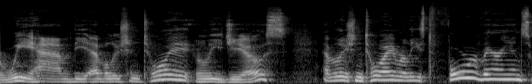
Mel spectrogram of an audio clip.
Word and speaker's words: Legioss: in genesis climber mospita it's pronounced legios but that sounds awkward to my english speaking tongue i know some people prefer legis and moss speeda but if you're not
